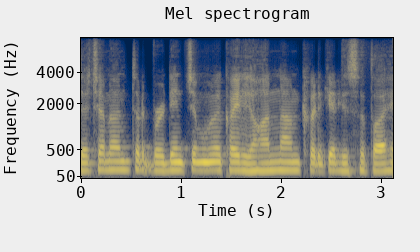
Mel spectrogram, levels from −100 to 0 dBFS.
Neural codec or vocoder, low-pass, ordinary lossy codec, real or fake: codec, 16 kHz, 0.5 kbps, X-Codec, HuBERT features, trained on balanced general audio; none; none; fake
